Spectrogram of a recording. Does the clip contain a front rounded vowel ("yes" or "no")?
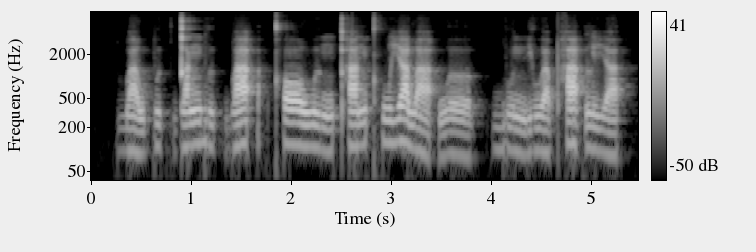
no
